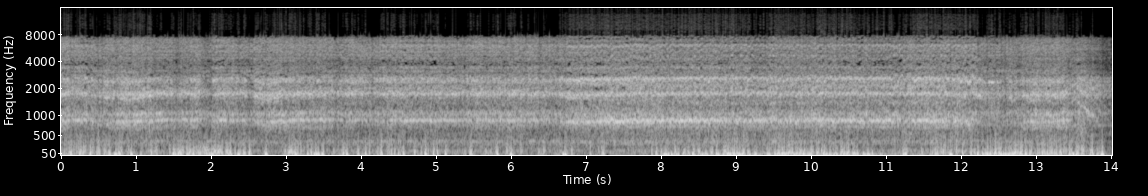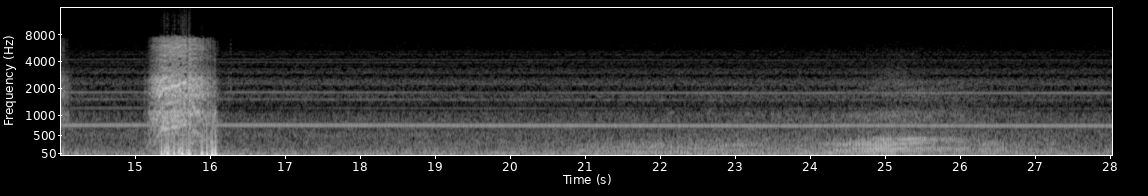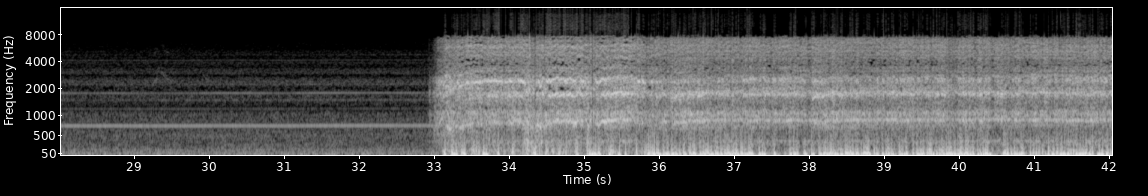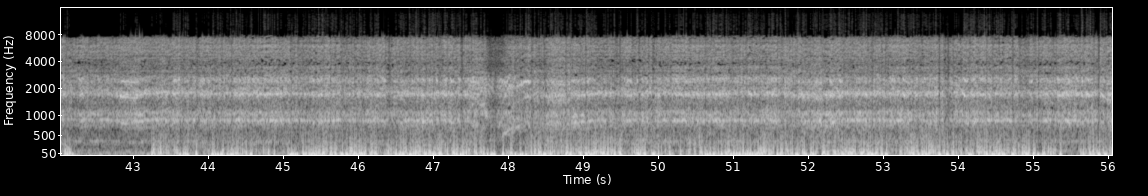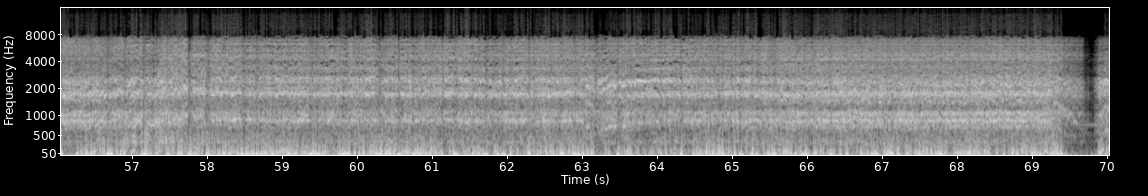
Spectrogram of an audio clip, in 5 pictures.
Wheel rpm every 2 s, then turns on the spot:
230, 230, 230, 220, 210, 210, 180, 50, 10, 0, 0, 0, 0, 0, 0, 0, 70, 220, 220, 230, 230, 230, 240, 200, 210, 230, 230, 230, 230, 240, 230, 210, 230, 210, 160.
none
